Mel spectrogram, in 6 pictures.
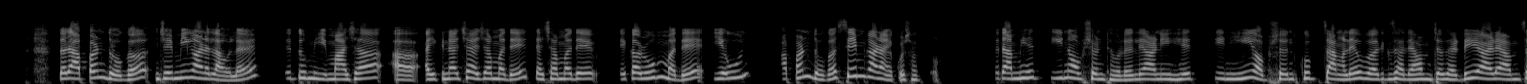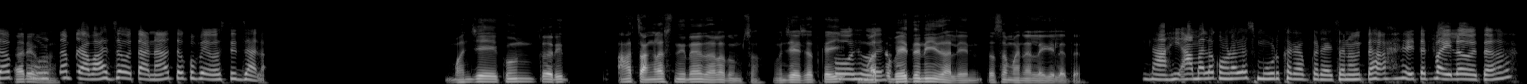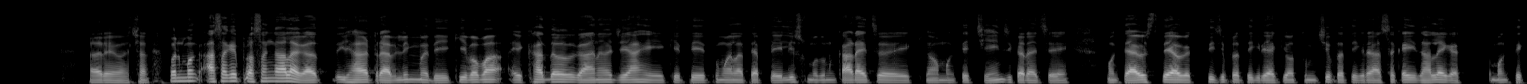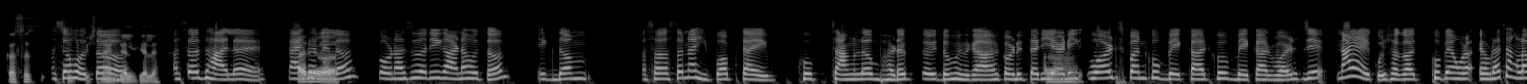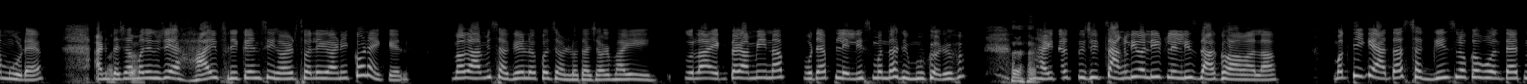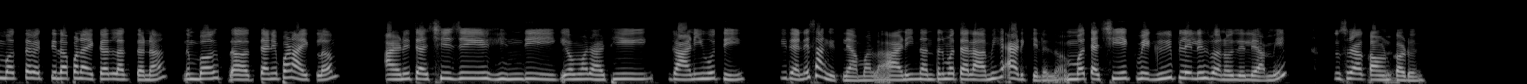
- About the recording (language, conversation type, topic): Marathi, podcast, एकत्र प्लेलिस्ट तयार करताना मतभेद झाले तर तुम्ही काय करता?
- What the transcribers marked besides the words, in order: in English: "रूममध्ये"; laughing while speaking: "आमच्यासाठी आणि आमचा पूर्ण प्रवास जो होता ना, तो खूप व्यवस्थित झाला"; tapping; laughing while speaking: "नव्हता. हे तर पहिलं होतं"; in English: "प्लेलिस्ट"; in English: "सिच्युएशन हँडल"; in English: "वर्ड्स"; in English: "हाय फ्रिक्वेन्सी"; in English: "प्लेलिस्ट मधनं रिमूव्ह"; laughing while speaking: "मधनं रिमूव्ह करू"; chuckle; in English: "प्लेलिस्ट"; in English: "प्लेलिस्ट"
